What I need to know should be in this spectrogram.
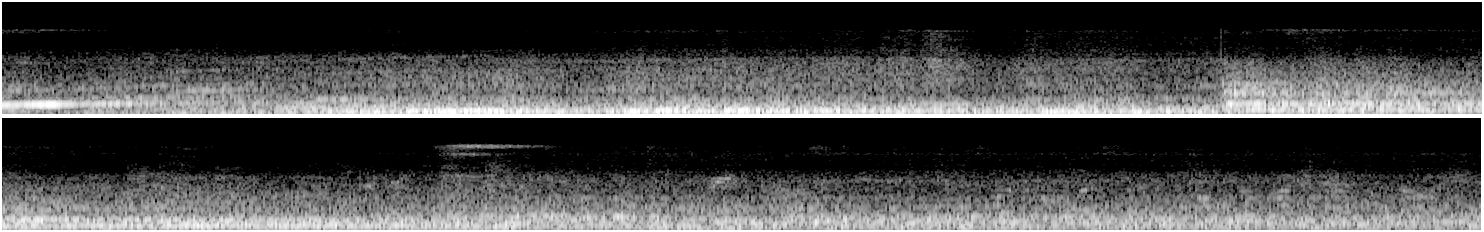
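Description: A train rumbles loudly along the tracks in a tunnel.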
